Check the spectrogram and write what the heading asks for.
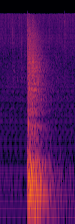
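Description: A single muffled boom of a firecracker from a street procession going off, a dull low thud that fades out over about half a second, with no one talking.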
